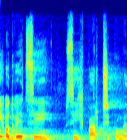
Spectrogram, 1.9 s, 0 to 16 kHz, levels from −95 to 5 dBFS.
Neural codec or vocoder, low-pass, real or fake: none; 14.4 kHz; real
